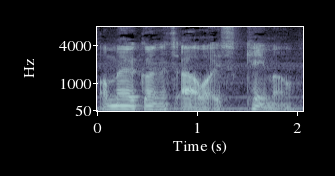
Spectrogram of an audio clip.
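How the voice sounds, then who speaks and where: Low-voiced man narrating a newsreel, noisy recording. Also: brisk, fairly bright tone.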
